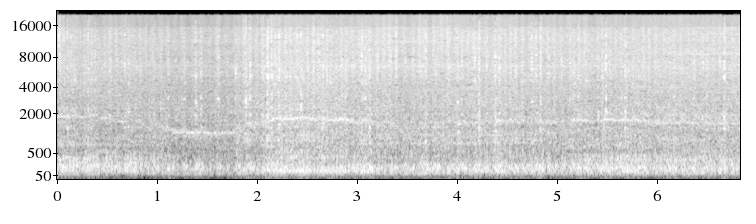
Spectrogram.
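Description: V6 idling unevenly, the note wavering and stumbling with no steady beat, a clearly rough idle of unknown cause.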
